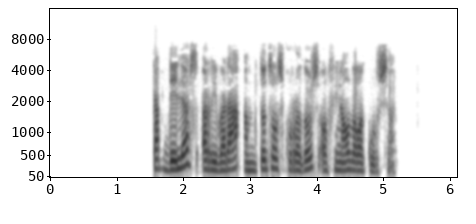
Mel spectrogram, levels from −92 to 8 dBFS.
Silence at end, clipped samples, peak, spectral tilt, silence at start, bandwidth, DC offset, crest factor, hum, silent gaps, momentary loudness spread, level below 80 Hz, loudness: 0.95 s; under 0.1%; 0 dBFS; -5.5 dB/octave; 1.55 s; 7.4 kHz; under 0.1%; 20 dB; none; none; 7 LU; -64 dBFS; -18 LUFS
